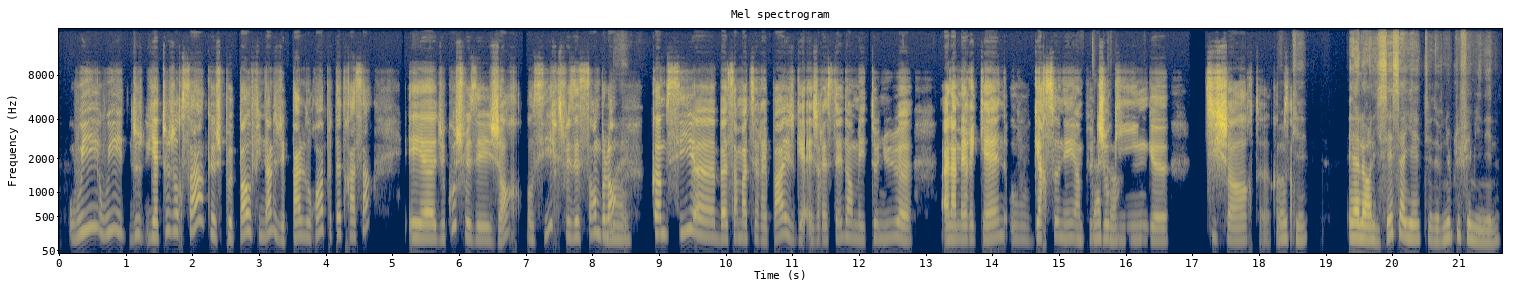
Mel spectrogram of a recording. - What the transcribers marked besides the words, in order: stressed: "garçonnées"; other background noise
- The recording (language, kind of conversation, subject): French, podcast, Comment ton style a‑t‑il évolué avec le temps ?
